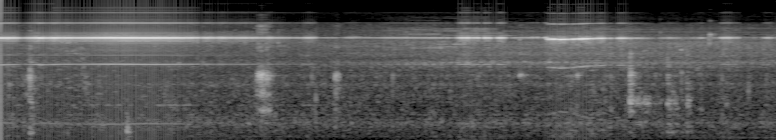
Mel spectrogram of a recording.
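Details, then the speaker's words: Homemade boiler for miniature steam engine, near steam pressure: thin steady very high whistle over light clatter, possibly steam escaping past a poorly sealed valve; owner may rebuild parts to seal tighter. "They got a whistle going on. Come on. It's almost there. It's got a high pitch. I don't know if you can hear the high pitch or not, but it's there."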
